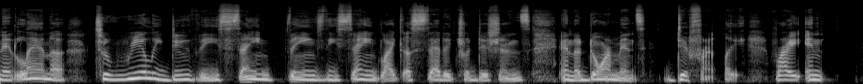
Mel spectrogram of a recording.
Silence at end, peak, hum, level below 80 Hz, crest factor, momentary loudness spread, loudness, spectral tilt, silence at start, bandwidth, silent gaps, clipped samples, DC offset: 0.4 s; -8 dBFS; none; -70 dBFS; 14 dB; 8 LU; -21 LUFS; -4 dB/octave; 0 s; 18.5 kHz; none; under 0.1%; under 0.1%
